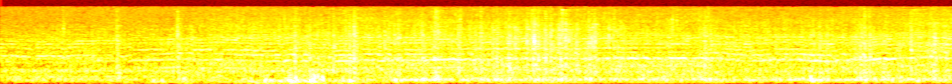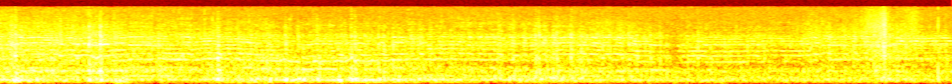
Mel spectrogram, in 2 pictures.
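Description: Motor of a child's small ride-on quad (ATV) running as it drives through snow, with a whine that wavers up and down in pitch.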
